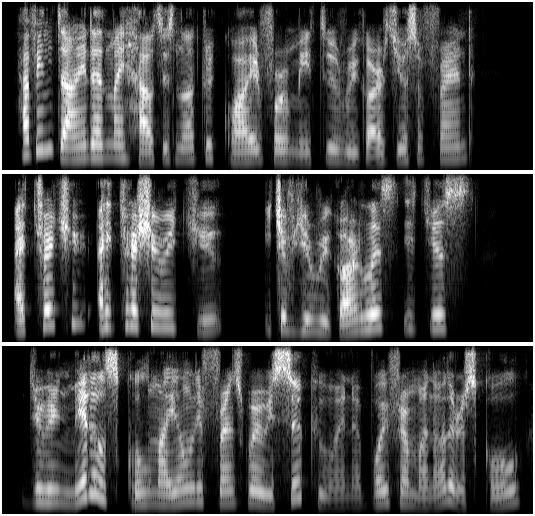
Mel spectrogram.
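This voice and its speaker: A woman's voice: medium pitch, expressive, brisk, a bit bright, no echo, natural voice. A polite teenage girl acted by a woman reader speaks earnestly, choosing formal words with care. The fan fiction dub is dry and slightly dull in sound. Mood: sincere. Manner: formal, careful phrasing.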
